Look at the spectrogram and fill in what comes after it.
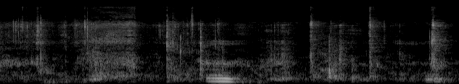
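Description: Chewing and crunching a mouthful of crispy deep-fried pork innards, crackly at first, then wet mouth clicks. A short hum about two seconds in.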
